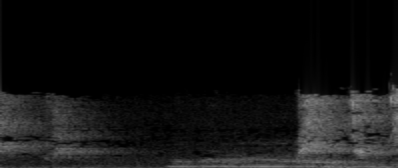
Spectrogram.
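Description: Baby macaque calling: short high squeaks near the start, then one drawn-out, steady cry lasting almost a second in the second half.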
